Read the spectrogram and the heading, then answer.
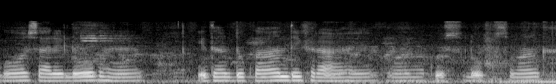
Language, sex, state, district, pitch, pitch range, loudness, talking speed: Hindi, female, Uttar Pradesh, Lucknow, 170 Hz, 170-175 Hz, -14 LUFS, 130 wpm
